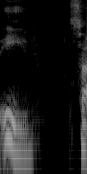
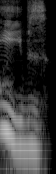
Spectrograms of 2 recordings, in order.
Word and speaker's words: Yves: Who is Eve? So Not Eves, but that's Eve. right. The S is silent. Make sure you get that right.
